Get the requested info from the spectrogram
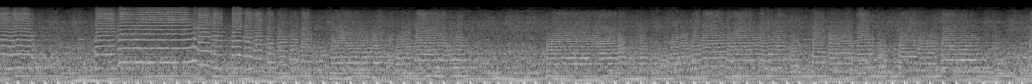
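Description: Trumpet solo, held notes and wavering, ornamented runs, over a live worship band with a steady beat.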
